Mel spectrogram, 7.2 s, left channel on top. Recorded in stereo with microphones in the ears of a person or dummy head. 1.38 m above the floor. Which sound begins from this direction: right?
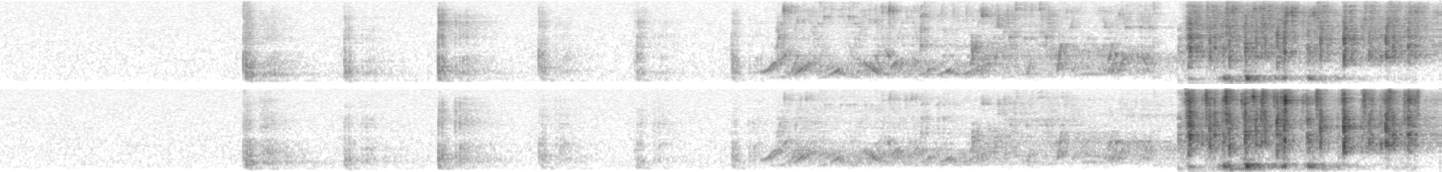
Typing on a keyboard, at 5.9 s.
